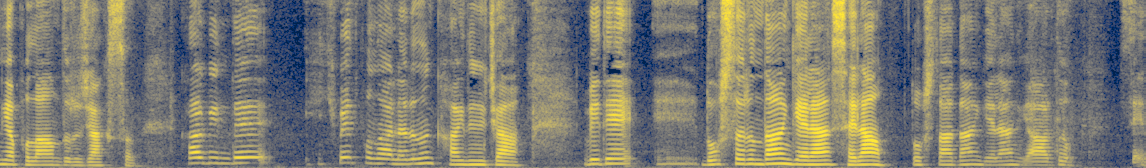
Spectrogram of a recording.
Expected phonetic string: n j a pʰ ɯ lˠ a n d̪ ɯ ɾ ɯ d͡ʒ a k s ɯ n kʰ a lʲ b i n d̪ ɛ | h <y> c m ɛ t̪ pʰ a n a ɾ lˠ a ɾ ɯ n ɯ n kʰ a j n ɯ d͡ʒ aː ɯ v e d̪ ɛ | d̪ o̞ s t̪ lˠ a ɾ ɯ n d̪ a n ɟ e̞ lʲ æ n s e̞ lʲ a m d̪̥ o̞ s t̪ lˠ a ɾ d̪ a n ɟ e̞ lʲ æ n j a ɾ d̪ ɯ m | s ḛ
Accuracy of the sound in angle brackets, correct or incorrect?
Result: incorrect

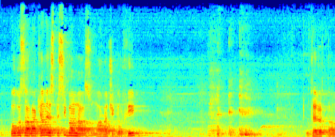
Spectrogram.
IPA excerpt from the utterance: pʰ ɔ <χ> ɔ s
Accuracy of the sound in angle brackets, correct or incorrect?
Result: incorrect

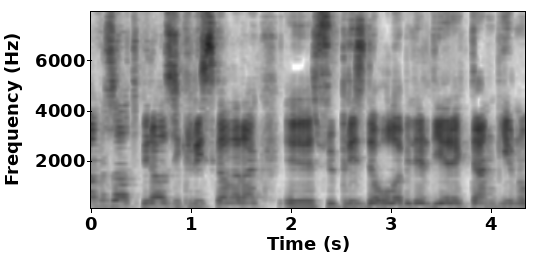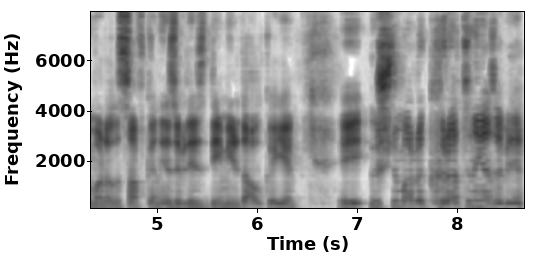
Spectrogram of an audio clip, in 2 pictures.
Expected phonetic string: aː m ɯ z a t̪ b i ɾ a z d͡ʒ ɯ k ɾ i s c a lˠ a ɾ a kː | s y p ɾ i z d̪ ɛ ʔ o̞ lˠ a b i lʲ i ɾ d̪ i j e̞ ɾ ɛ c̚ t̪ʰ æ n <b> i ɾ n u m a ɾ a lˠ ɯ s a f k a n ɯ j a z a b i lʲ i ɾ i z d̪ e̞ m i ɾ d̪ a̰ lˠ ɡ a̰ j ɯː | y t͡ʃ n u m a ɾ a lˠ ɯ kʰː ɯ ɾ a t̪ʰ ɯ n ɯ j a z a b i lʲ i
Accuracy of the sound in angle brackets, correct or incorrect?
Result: correct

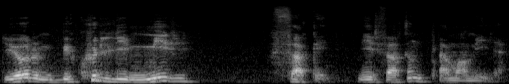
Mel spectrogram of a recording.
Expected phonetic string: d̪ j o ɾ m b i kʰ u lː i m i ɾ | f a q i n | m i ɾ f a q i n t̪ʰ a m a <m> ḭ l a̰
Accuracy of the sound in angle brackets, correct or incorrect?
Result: correct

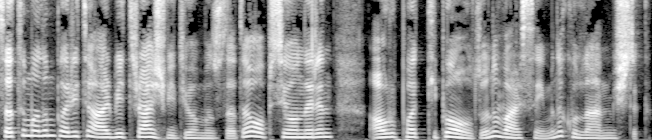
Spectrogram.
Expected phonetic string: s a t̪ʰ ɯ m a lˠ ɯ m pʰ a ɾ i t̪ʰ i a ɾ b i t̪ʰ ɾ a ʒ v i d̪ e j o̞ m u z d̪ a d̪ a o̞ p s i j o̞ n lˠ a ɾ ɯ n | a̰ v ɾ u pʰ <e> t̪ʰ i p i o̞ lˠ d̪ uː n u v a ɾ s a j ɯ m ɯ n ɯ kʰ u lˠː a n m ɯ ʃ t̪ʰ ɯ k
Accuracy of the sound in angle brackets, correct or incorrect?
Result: incorrect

